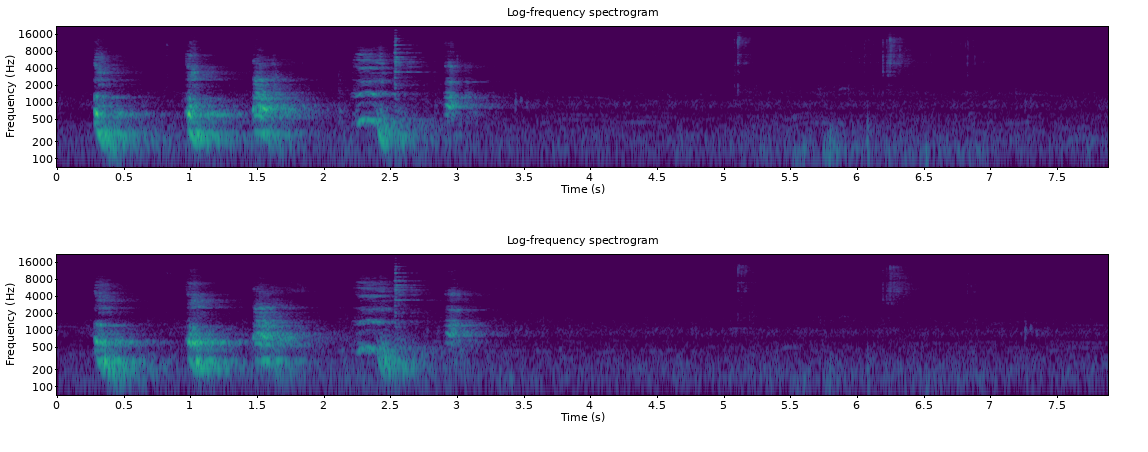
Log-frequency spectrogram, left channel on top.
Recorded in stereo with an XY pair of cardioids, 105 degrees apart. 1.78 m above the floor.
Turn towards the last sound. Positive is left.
turn(degrees=50)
